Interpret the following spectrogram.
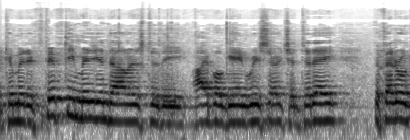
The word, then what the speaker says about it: ibogaine: Ibogaine. Remember the name. Is that pronounced relatively properly, would you say? Yes. I don't want to get it wrong. Ibogaine cuz it's so important and experienced an 80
